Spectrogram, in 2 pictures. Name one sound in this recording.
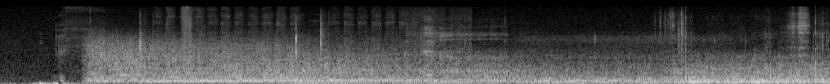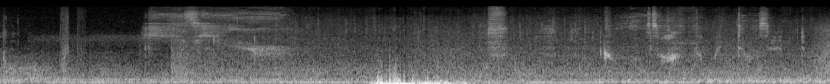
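A young man talks quietly into a close microphone.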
